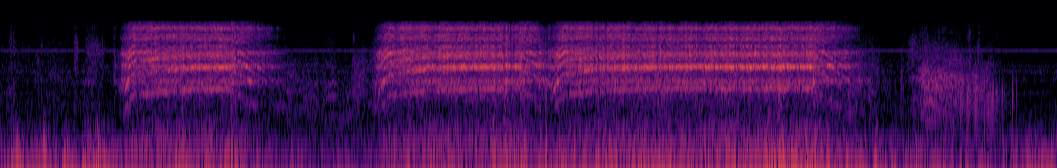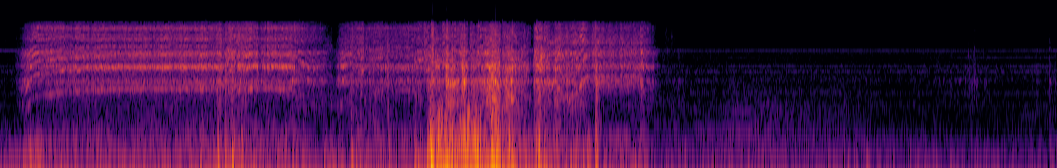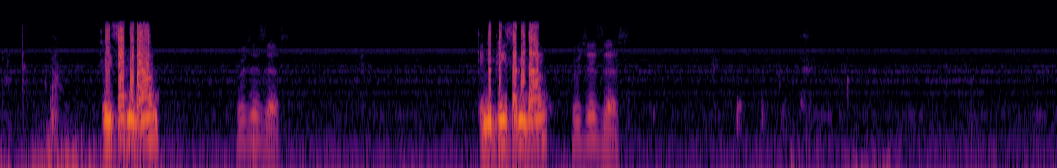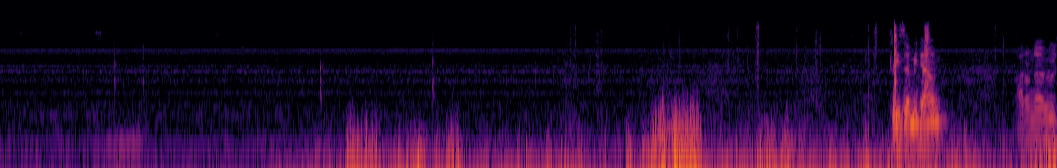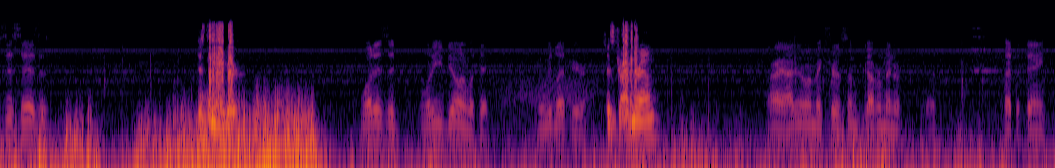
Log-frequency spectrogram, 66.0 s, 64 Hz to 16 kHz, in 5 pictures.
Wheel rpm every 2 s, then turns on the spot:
30, 130, 100, 180, 230, 40, 20, 220, 160, 210, 210, 0, 0, 0, 0, 0, 0, 0, 0, 0, 0, 0, 0, 0, 0, 0, 0, 0, 0, 0, 0, 0, 0.
none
